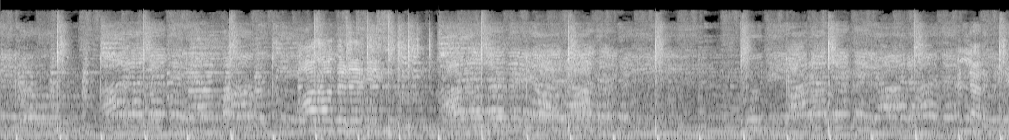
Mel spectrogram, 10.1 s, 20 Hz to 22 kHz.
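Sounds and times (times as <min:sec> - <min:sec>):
bass: 0:00.0 - 0:10.0
keyboards: 0:00.0 - 0:10.0
steady drum beat: 0:00.0 - 0:10.0.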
